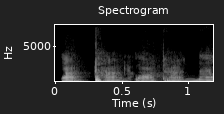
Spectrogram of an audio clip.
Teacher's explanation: 肌肉还是口腔里面的肌肉。比如说这个叉叉加加呀，它是在舌头后面碰触，在它舌头后面碰触上颚的发音，同一个地方，但是却发出不同的五个音。我们再看第三句第三行辅音，哒哒哒哒哒是在上颚。前额，舌头稍微往上，舌尖稍微往上碰触，靠近舌尖，不是舌尖，靠近舌尖的地方碰触上颚来发音，哒哒哒哒。那对缅甸人来说，这个没有问题，因为他们语言有这个发音的方式。这个时候舌尖呢没有碰触到牙齿，它只是舌尖呢稍微后面的部分碰触上颚来发音，然后碰触过后就发音哒哒哒哒哒。这一行跟下面那行呢，它的发音相似，但是呢只是不同的地方。哒哒，第三次哒哒哒哒哒。所以第三行哒哒哒哒哒呢， 它的特点就是舌头舌尖后面一部分稍微顶着上颚发音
